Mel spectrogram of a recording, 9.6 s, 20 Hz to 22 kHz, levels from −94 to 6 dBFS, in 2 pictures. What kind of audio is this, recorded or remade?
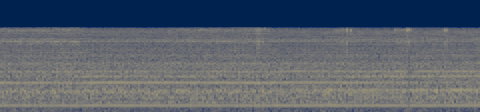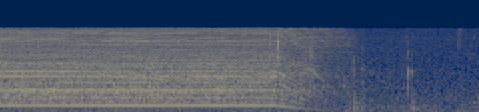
recorded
